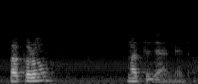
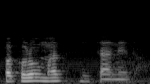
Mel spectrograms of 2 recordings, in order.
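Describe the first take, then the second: First: पकड़ो alone, a clear break, then मत जाने दो; pause after पकड़ो. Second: पकड़ो मत run together, then a break before जाने दो; group पकड़ो with मत, pause, then जाने दो; pause after मत. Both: Shown as a demonstration. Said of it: "तो पहला क्या हो जाएगा".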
